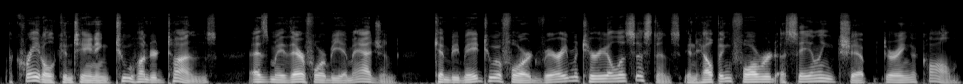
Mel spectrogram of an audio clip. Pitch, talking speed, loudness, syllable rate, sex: 110 Hz, 175 wpm, -18 LUFS, 5.7 syllables/s, male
